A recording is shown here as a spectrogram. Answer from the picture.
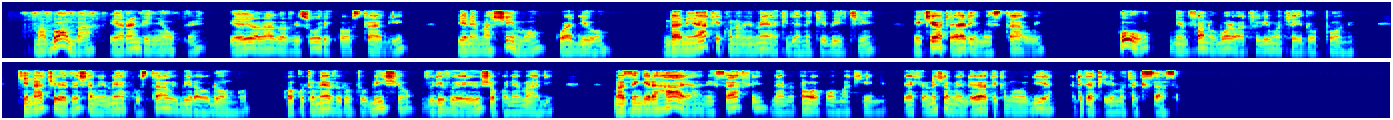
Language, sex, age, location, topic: Swahili, male, 25-35, Dar es Salaam, agriculture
